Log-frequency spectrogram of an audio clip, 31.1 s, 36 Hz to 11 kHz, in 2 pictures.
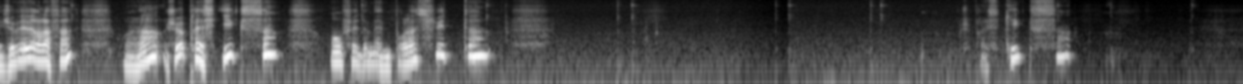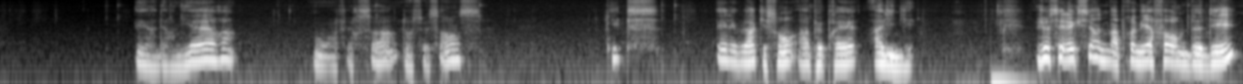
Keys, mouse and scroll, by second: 0.6 click, 2.2 x, 3.0-4.5 drag, 5.9 click, 7.6 click, 9.6 click, 10.8 click, 12.4 typing, 13.0 click, 13.8-14.9 drag, 16.8 click, 17.6 click, 20.1 click, 20.2 typing, 21.3 click, 23.0 typing, 23.7 click, 24.7-25.6 scroll down 1, 25.6-27.4 drag, 27.8 click, 30.1 click, 30.9-31.0 scroll up 2.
